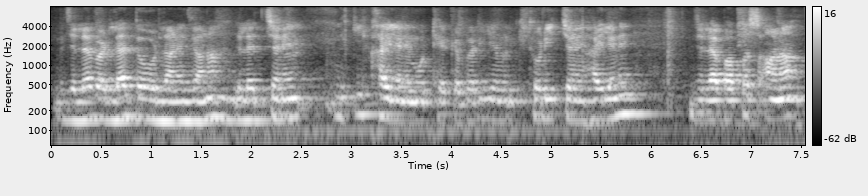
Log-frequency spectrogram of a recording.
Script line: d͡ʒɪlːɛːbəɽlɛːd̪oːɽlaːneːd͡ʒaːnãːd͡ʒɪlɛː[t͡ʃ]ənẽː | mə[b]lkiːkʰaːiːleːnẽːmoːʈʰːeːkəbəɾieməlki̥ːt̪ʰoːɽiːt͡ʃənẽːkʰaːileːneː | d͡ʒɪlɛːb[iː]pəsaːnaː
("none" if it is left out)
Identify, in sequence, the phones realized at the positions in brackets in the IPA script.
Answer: t͡ʃ, none, aː

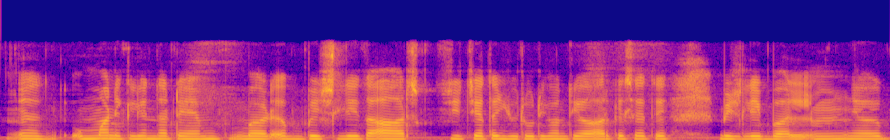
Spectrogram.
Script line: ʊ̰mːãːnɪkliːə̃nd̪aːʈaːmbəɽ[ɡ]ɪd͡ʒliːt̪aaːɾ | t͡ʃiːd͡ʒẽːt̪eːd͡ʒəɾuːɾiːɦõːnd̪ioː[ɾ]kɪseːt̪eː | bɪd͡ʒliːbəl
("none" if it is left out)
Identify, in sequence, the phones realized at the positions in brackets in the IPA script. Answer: b, ɾ

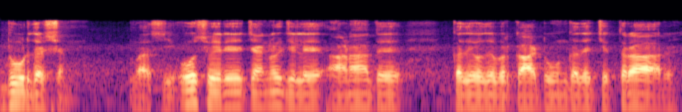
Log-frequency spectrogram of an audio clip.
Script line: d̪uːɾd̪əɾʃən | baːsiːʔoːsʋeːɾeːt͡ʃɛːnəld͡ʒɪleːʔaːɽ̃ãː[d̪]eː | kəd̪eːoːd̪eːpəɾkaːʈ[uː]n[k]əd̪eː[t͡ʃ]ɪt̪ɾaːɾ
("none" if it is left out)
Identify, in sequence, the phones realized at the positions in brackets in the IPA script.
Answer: t̪, uː, k, t͡ʃ

